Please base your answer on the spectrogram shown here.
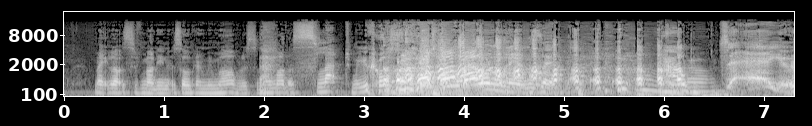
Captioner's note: laughter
